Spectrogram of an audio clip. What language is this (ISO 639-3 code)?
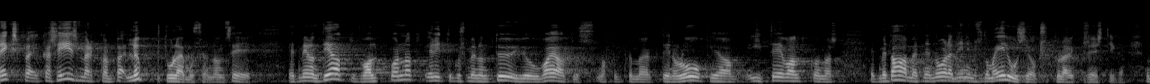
est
